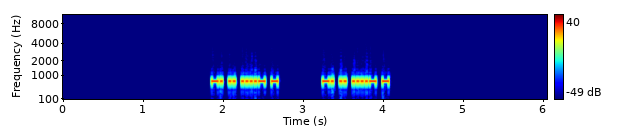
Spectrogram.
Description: Morse code, heard as a keyed tone, about 47 wpm, 700 Hz. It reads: NI4T NI4T
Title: USA Call Signs - 4 Characters - Repeated 2x - 45wpm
